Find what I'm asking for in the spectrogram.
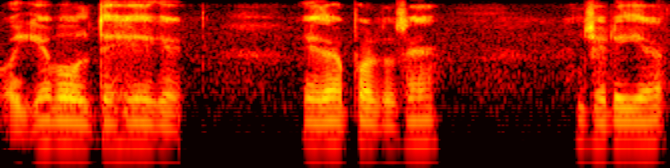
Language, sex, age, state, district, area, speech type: Dogri, male, 30-45, Jammu and Kashmir, Udhampur, rural, spontaneous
